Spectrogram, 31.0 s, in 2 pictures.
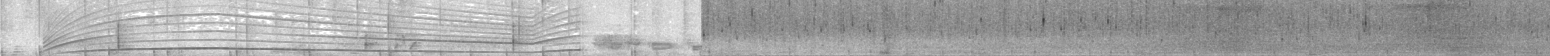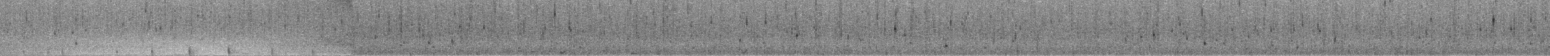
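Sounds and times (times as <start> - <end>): low traffic rumble: 7.0 - 31.0
rain on window glass: 7.0 - 31.0.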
